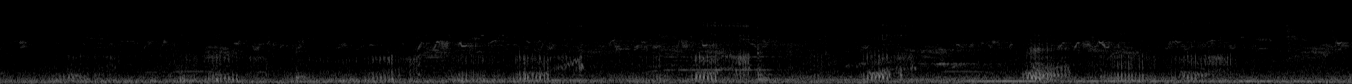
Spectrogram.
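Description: Domestic cat purring, close to the microphone.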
